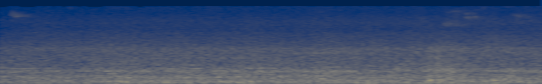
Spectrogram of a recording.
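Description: Steady low background rumble with a faint hum: the ambient noise of a large indoor lobby.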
